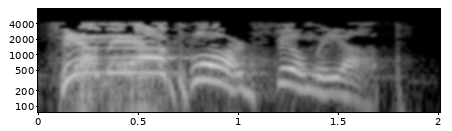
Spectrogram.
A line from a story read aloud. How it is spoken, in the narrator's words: he'd scream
